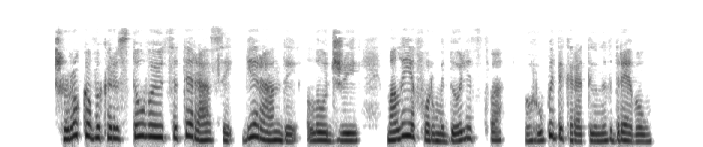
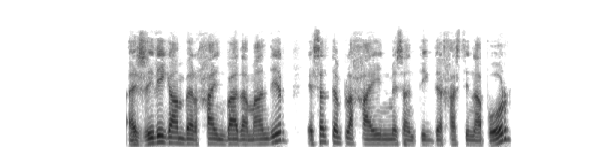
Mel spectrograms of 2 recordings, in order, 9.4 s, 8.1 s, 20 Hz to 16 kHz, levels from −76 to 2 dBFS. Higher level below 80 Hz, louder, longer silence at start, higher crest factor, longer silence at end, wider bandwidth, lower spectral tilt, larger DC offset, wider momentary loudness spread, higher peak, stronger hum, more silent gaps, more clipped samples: about the same, -56 dBFS vs -58 dBFS; first, -15 LUFS vs -18 LUFS; second, 0.75 s vs 1.7 s; second, 12 dB vs 18 dB; second, 0.7 s vs 1.3 s; about the same, 7.8 kHz vs 7.8 kHz; first, -7.5 dB/octave vs -5.5 dB/octave; neither; about the same, 10 LU vs 9 LU; about the same, -2 dBFS vs -2 dBFS; neither; first, 3.18-3.22 s, 4.04-4.08 s, 5.09-5.14 s, 6.85-6.99 s vs 4.04-4.09 s; neither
